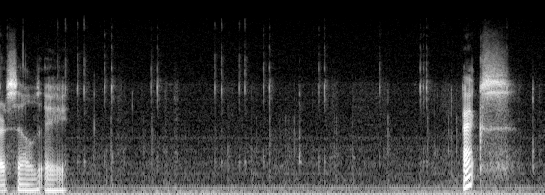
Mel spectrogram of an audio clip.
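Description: Soft clicks sound as items are moved about in a game menu.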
